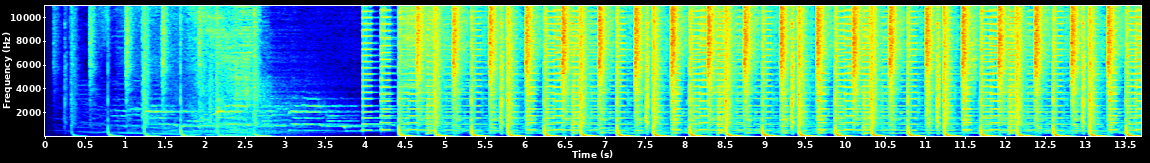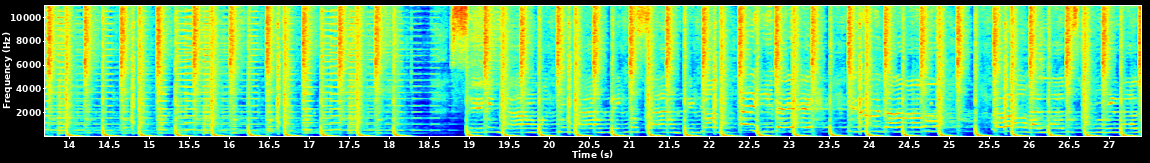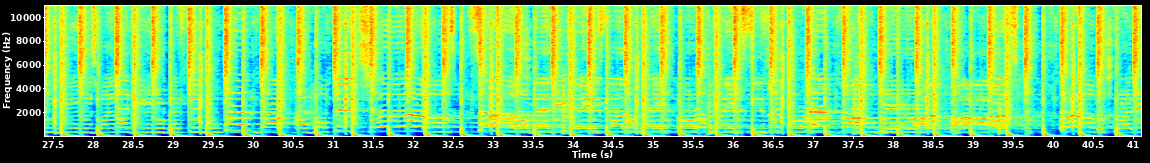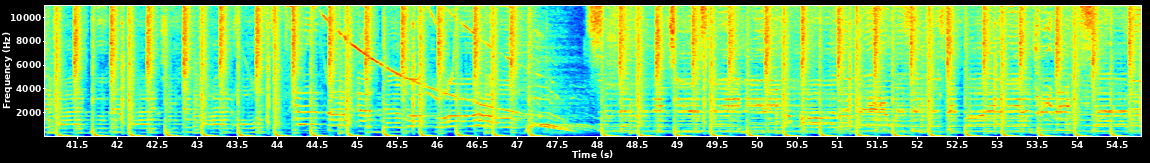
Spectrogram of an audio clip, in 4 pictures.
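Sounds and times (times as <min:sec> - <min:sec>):
90s disco drum beat at 132 BPM: 0:00.0 - 0:02.9, 0:04.4 - 0:18.3, 0:19.0 - 0:54.7.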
